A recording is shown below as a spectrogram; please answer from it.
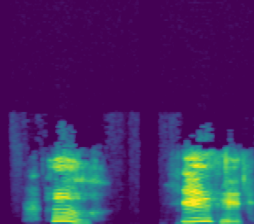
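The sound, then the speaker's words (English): A person yawning aloud during an energy-clearing session: two drawn-out, voiced yawns with a gliding, falling pitch, the second breaking into a shorter tail, separated by a pause of about a second. “Whenever I yawn like that, guys, there's a big release of energy.”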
